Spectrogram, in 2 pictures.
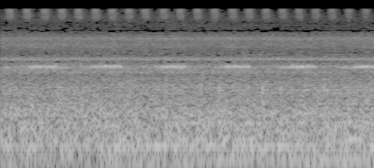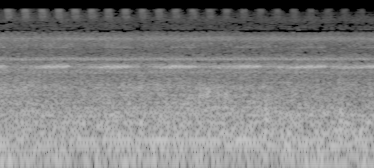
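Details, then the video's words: Crickets chirping outside in the evening near a Chihuahua puppy on a deck lit by decoration lights; evenly spaced chirp bursts roughly twice a second, a fast high pulsing trill, and a constant low hiss. "Cricket Sounds"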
